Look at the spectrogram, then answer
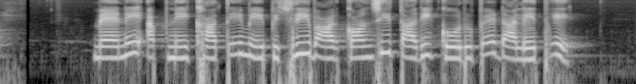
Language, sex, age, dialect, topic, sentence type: Hindi, female, 25-30, Hindustani Malvi Khadi Boli, banking, question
